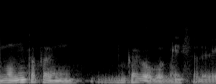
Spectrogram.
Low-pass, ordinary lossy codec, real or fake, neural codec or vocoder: 7.2 kHz; MP3, 24 kbps; fake; codec, 44.1 kHz, 2.6 kbps, SNAC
